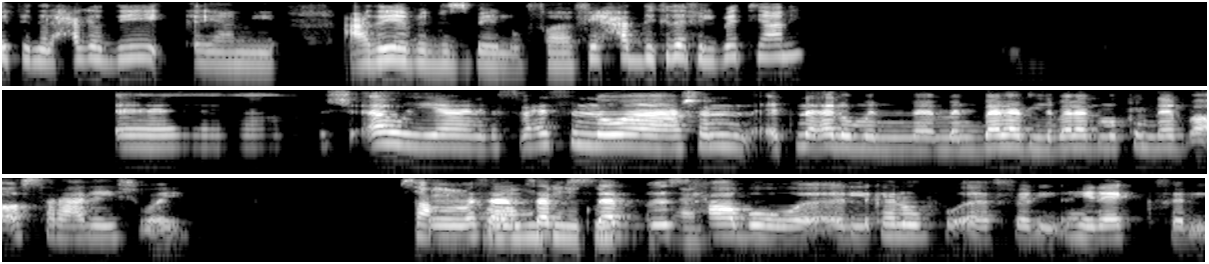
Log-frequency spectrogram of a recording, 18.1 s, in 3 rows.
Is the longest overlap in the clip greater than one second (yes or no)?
yes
